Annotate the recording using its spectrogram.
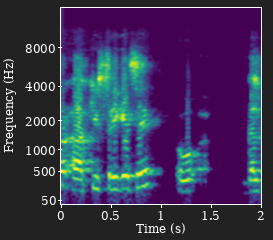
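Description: A man talking in Hindi, in short phrases with a brief pause about one and a half seconds in.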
